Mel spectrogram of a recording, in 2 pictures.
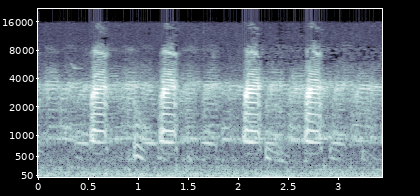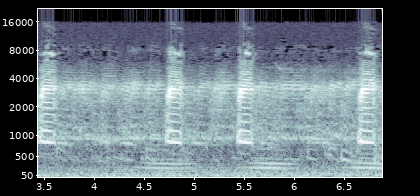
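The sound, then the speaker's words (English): An American green tree frog gives a series of about nine short, bright, bell-like honks, spaced at a fairly steady rhythm just under a second apart, over a low rumbling background. “Supposedly, this distinctive call has earned them the nicknames bell frog or cowbell frog, but I have to admit that I went through a lot of sound files for American green tree frog calls, and this was the most bell-like I could find.”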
